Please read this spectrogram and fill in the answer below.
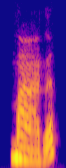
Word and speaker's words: Maret: and then June in Indonesia Juni repeat the pronunciation March please Maret Mar Mar Maret Mar thank Oke and then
